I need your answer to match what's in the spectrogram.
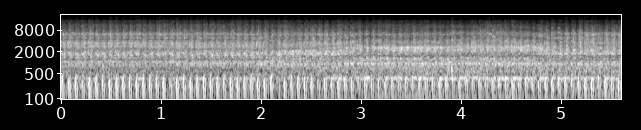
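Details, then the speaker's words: Small single-cylinder engine on a bandsaw wood mill, bought as a non-runner, thumps steadily at a fast idle of about 220 beats a minute after carb work, no misses or knocks; normal running. "wrong by it it starts running oh they turn their clothes on there we go"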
